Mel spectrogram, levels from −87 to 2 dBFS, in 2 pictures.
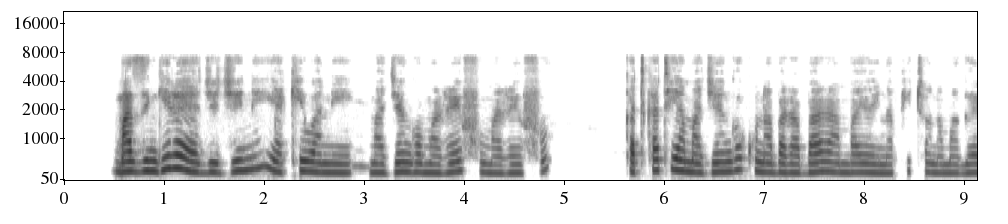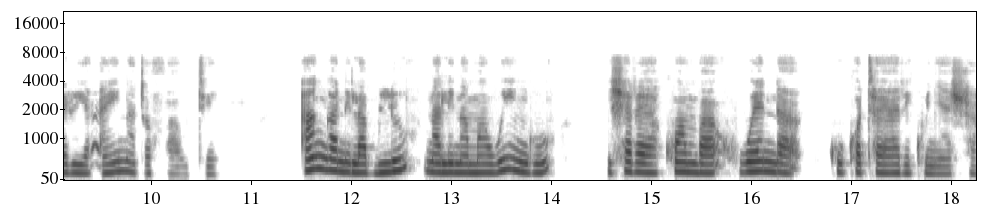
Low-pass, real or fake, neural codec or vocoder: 7.2 kHz; real; none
